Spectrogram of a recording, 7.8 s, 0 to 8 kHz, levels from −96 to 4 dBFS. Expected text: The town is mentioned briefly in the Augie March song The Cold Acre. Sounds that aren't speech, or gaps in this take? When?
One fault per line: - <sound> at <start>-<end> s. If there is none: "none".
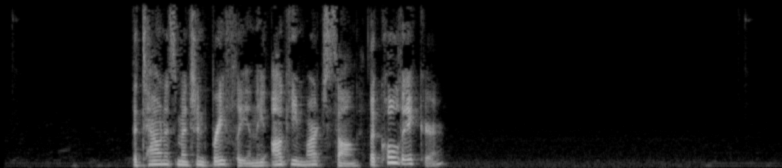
none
